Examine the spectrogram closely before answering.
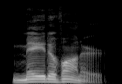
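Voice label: "maid of honor", British English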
